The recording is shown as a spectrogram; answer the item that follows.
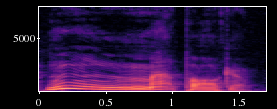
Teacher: Like vowels, these let the voice out more or less unimpeded. In M, for example, the mouth may be shut, but the sound gets out freely through the nose.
